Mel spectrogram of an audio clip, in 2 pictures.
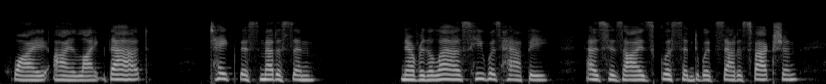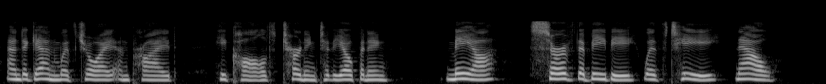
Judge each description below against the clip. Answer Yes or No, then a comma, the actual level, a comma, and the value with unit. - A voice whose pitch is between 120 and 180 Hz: No, high, 220 Hz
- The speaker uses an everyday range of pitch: No, narrow, 2.1 semitones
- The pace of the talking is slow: Yes, slow, 130 wpm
